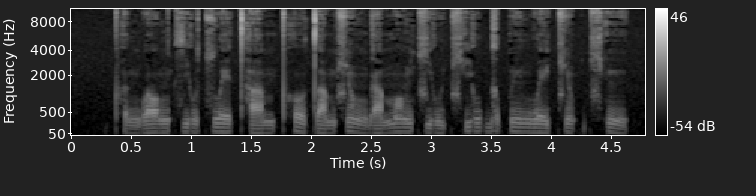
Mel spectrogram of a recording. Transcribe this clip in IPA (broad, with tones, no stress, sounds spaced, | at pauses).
pʰ ə˨˩ ŋ l ɔ˧ ŋ t͡s j u˧ t͡s w e˦ t̪ʰ a˧ m pʰ o˥˧ t̪ a˧ m ɕ ɔ̃˥˧ ŋ ɡ a˧ m ɔ̃˦ ŋ t͡ɕ j u˧ t͡ɕʰ j u˦ ɡ ə˦ p ĩ˦ n̪ w e˦ t͡ɕ ɔ̃˦ k̚ t͡ɕʰ ĩ˥˧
